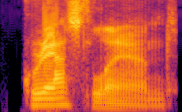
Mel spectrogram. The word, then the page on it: grassland: American English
